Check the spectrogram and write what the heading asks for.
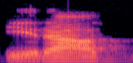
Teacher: bu ikisinin arasındaki t sesi yumuşatıldığı için akıcı bir geçiş sağlanmış diyor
